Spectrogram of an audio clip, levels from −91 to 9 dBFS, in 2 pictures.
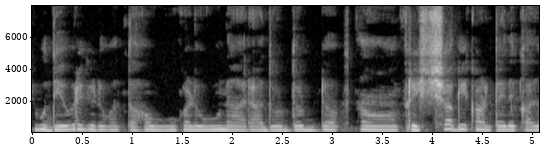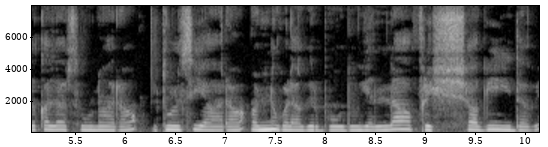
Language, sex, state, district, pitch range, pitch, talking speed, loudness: Kannada, male, Karnataka, Mysore, 220-235 Hz, 230 Hz, 130 wpm, -19 LUFS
